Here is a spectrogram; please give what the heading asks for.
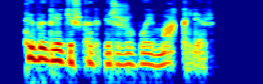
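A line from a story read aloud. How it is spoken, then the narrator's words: Mutter. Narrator (Russian): пробормотала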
